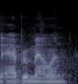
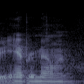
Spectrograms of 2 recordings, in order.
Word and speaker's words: Abramelin: No. Abermelin. – Oh, okay. – Yeah, like Abra. – Melon. – Yeah, Abracamelon. It's a story of an Egyptian mage whose name Abraham, his pronunciation Abramelin. – You mean Abraham? – No, is named Abraham. The proper pronunciation is after Abramelin.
